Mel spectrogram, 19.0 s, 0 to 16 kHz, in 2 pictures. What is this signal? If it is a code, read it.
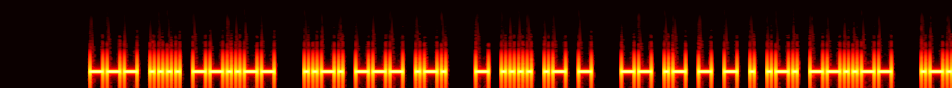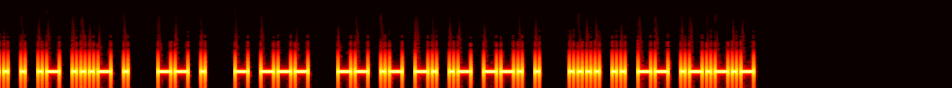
Morse code, heard as a keyed tone, about 28 wpm, 700 Hz. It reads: OH, FOR THAT MATTER, LEAVE ME TO MANAGE HIM.
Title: Sentences from Top 1400 Words 28wpm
